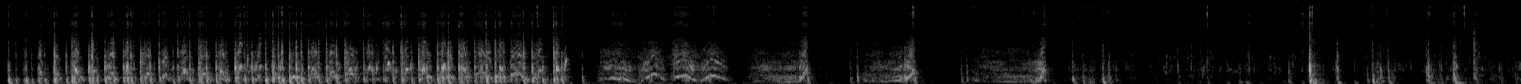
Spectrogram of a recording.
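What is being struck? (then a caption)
Cardboard box. A white Montblanc cardboard perfume box is held near a wooden door frame while short nails scratch and tap its front and top. Dense, rapid papery scratching fills the first six seconds. It then breaks into separate bursts of rubbing with sharp taps and short silences between them.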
